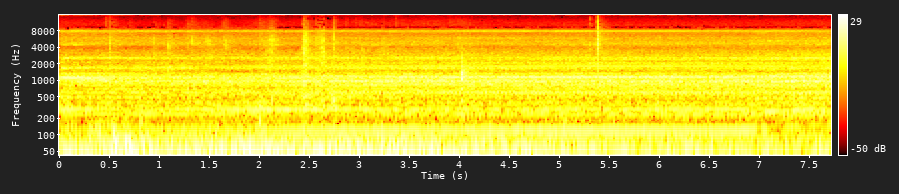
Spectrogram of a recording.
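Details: Monarch Merit lathe motor on its new AC drive (VFD), first run from internal controls, carrier about 8 kHz, run up to 90 Hz (150% of normal). Steady electrical whine over an even motor hum, no knocking or grinding; motor running smoothly at high speed.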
